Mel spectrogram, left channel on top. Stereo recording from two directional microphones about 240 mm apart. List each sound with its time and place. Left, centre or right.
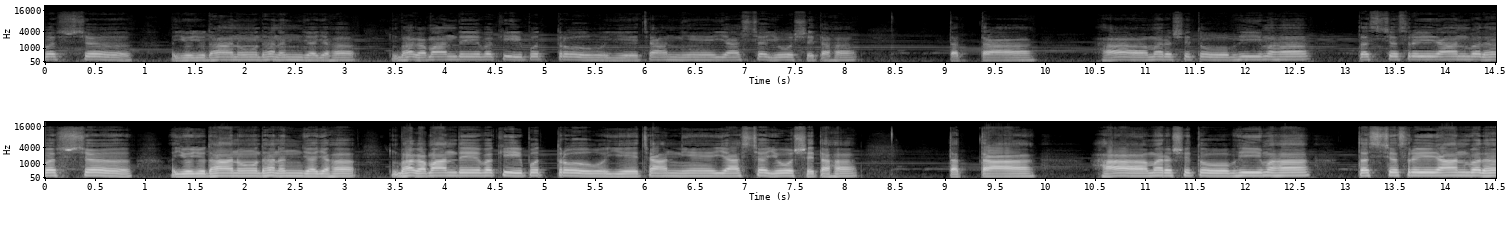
0.0 s speech: right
